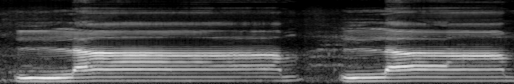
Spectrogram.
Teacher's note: لام کی آواز جب ہم نے جو مخرج اس کا دیکھا تھا، لام کے لیے زبان کا بالکل جو کارنر ہے آگے والا کونا، اس کو پیلٹ کے ساتھ، اپر پیلٹ کے ساتھ ٹچ کیا جاتا ہے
